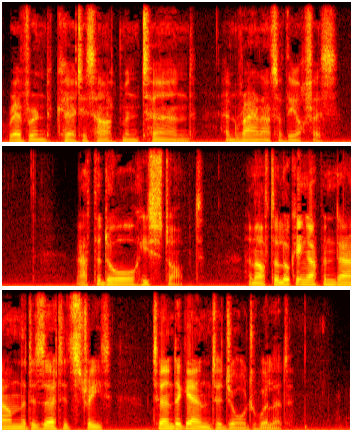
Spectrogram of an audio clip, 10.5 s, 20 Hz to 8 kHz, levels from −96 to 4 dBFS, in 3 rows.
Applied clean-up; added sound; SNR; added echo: none; none; none; none.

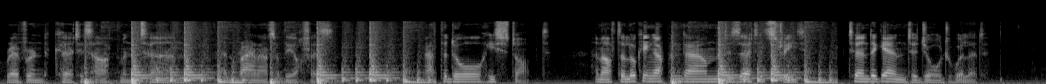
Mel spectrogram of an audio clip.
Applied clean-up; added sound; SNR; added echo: none; Drum kit; -4 dB; none.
